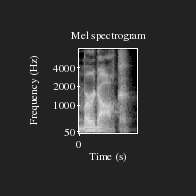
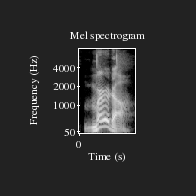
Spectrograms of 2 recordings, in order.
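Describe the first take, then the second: First: The name ends with a 'dock' sound. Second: The name ends with a 'der' sound. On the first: This is how everyone else says the name. The speaker calls it wrong. "everyone's sitting there going, Murdoch" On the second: This is how the man himself says his name. The speaker calls it right. "He pronounced it like murder when he identified himself"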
